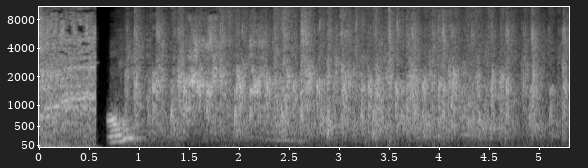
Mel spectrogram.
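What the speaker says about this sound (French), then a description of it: "Voilà, quelques acclamations." Applause and cheers from a panel audience, a thick, continuous wash of many clapping hands following a short burst of voice at the start, sustained and fairly loud throughout.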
